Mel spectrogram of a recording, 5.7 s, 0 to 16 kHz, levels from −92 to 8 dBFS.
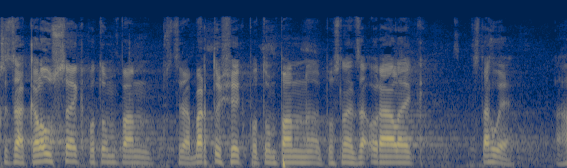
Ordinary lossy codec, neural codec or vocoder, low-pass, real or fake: MP3, 64 kbps; none; 10.8 kHz; real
